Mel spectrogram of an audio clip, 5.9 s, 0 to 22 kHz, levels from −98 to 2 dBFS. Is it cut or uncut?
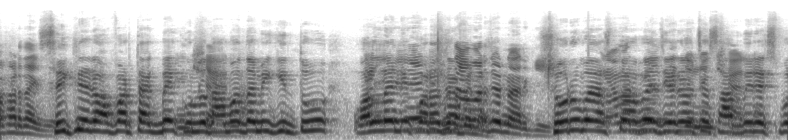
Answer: uncut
